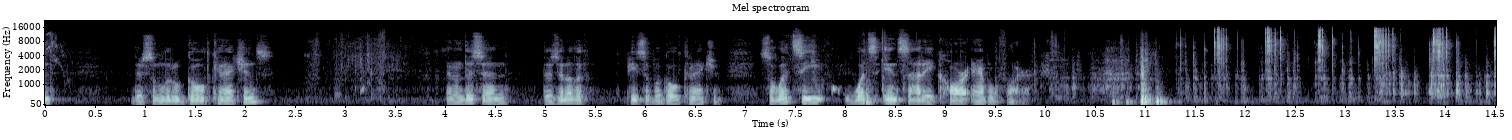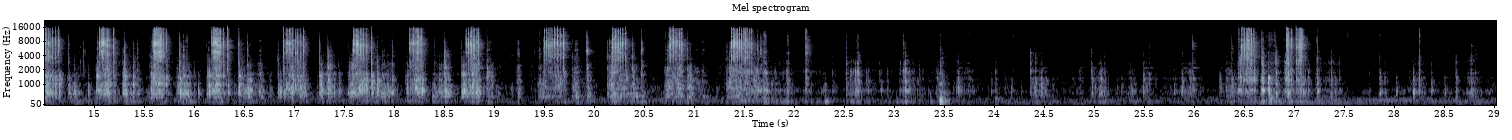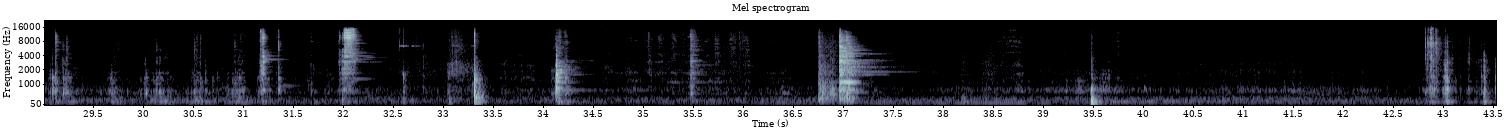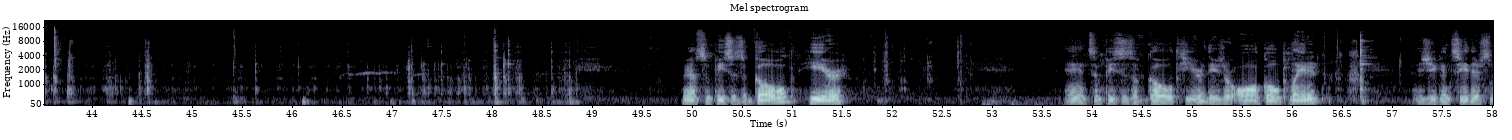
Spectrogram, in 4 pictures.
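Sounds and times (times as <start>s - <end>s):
parts being handled knocks: 10.0s - 34.5s, 36.7s - 37.6s
hand ratchet clicking: 11.3s - 22.3s, 26.3s - 27.4s, 42.8s - 43.8s.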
